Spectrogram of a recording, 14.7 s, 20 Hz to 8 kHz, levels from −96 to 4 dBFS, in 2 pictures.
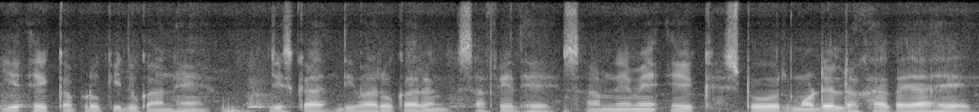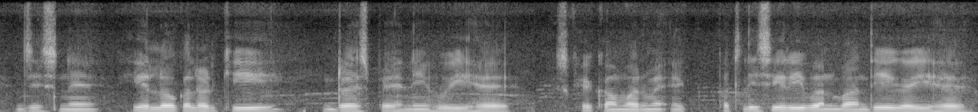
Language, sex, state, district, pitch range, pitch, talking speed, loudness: Hindi, male, Arunachal Pradesh, Lower Dibang Valley, 115-125 Hz, 120 Hz, 150 wpm, -18 LUFS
